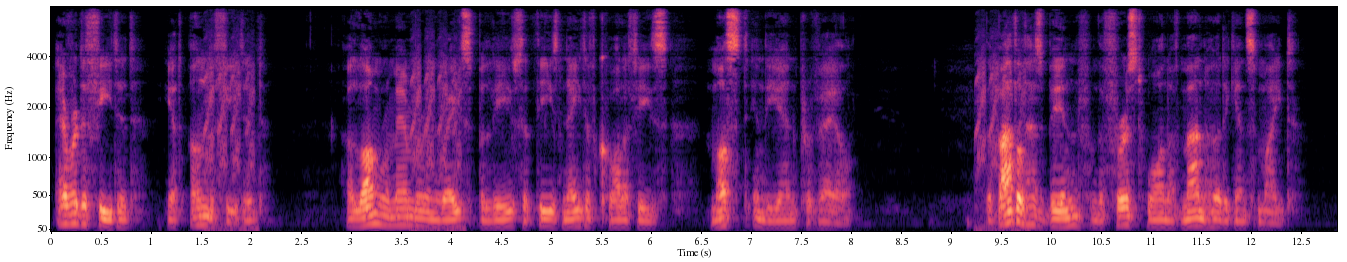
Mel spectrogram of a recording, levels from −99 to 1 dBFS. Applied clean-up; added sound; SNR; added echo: none; Bird; 18 dB; reverberation time 0.2 s.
